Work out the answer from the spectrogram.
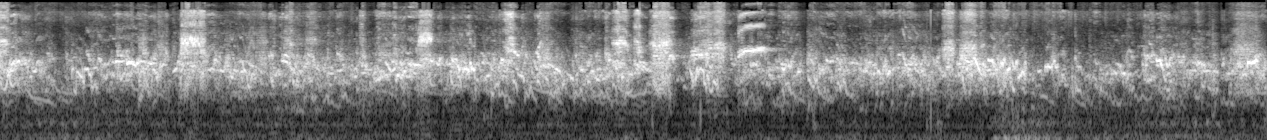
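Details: Yellow budgies in a happy mood trade squawky chirps and rapid warbling twitters. Loud scratchy snaps stand out near the one-second and three-and-a-half-second marks.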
